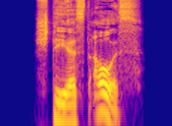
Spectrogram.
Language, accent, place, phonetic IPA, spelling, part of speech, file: German, Germany, Berlin, [ˌʃteːəst ˈaʊ̯s], stehest aus, verb, De-stehest aus.ogg
- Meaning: second-person singular subjunctive I of ausstehen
